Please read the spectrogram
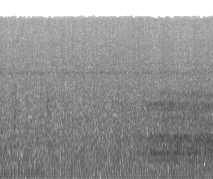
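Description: Steady hiss with a faint low hum from an old recording, getting slightly louder near the end.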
